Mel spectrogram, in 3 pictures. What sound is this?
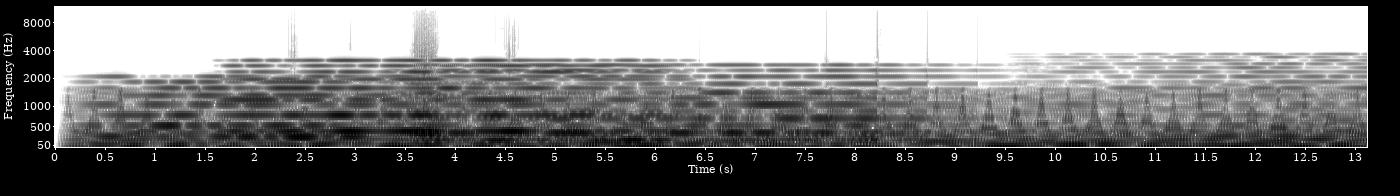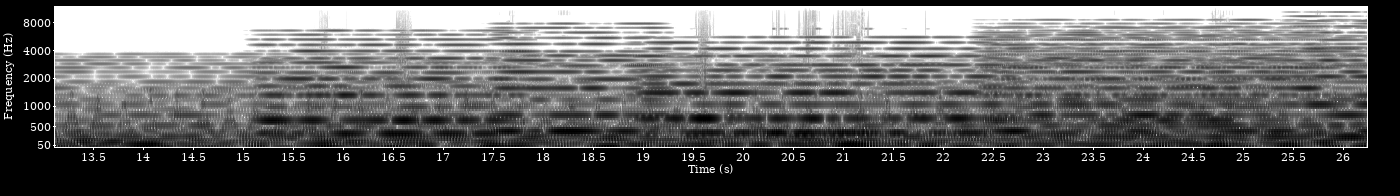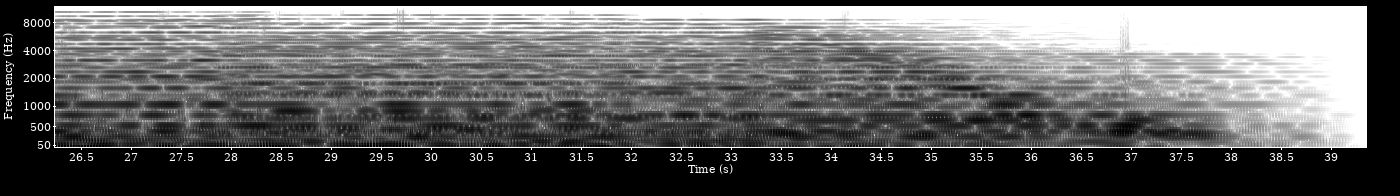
Another Harmonics loop/melody done with Audacity's Harmonics Generator.
harmonics, music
